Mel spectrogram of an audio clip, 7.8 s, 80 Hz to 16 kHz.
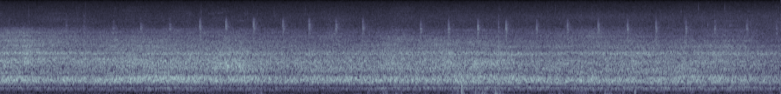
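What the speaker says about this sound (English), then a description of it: "There you go, A380 at Manchester Airport." An Emirates Airbus A380 lands at Manchester Airport, heard as a steady, loud, broad jet roar that holds for the whole stretch, with engine whine continuous beneath it and no talking.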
